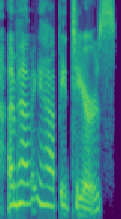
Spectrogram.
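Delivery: high-pitched, imitated announcement to the kids; happy-tears announcement. Mom telling her kids about happy tears, high-pitched retold announcement. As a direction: announce it high, as if happily tearful. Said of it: "Like, I announce it".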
